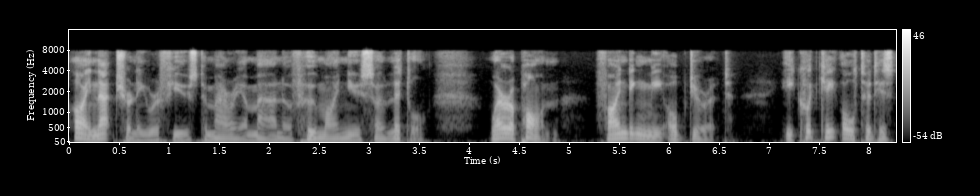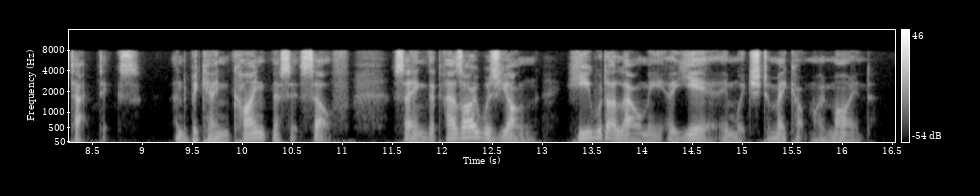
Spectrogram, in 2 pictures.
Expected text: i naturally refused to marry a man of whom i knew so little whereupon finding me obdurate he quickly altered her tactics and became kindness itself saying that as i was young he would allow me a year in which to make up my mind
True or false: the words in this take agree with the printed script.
false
